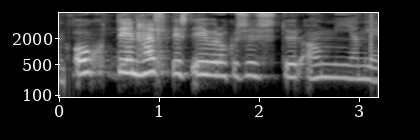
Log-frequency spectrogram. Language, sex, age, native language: Icelandic, female, 11, Icelandic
